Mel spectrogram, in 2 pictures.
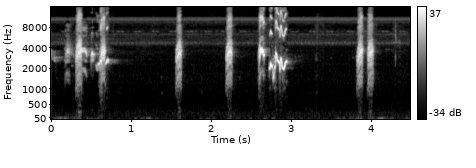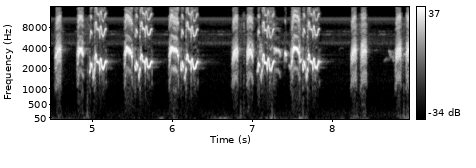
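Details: Master recording for training caged birds of a sooty-headed bulbul singing nggaruda style. Separate sharp clicks alternate with short chattering phrases of twisting high notes, roughly two bursts a second. A steady high hum sits behind.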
